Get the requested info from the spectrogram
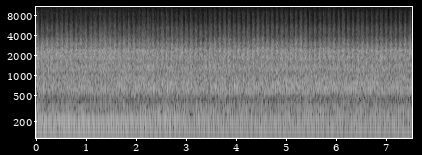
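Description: Steady drone of an aircraft engine: a low hum under an even hiss that holds the same level throughout.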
